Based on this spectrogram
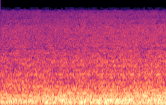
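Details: RV AC unit after replacement, fan just switched on: even, steady low whoosh with slight hum, no rattles or pitch wander; blower running smoothly and healthy.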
